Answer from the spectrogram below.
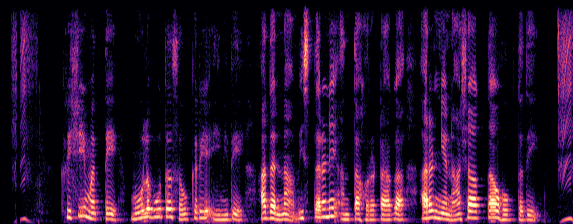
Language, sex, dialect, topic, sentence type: Kannada, female, Coastal/Dakshin, agriculture, statement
